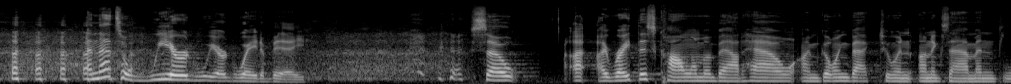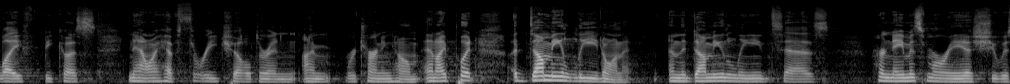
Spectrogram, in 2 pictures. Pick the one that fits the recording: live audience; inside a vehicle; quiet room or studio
live audience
